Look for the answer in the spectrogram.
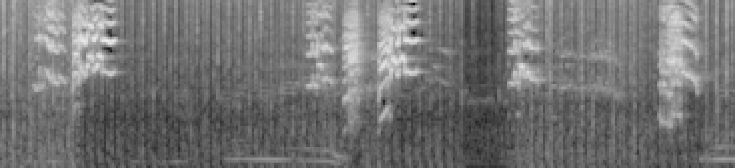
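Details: Two wild rescued baby rainbow lorikeets bathing in their drinking water inside a cage: loud, harsh, buzzy screeches in short bursts of about half a second, repeated irregularly, with quieter low splashing and rustling between them.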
